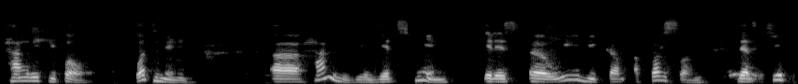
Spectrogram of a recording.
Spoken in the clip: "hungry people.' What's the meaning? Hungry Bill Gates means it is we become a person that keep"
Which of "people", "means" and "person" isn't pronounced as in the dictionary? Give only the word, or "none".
means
